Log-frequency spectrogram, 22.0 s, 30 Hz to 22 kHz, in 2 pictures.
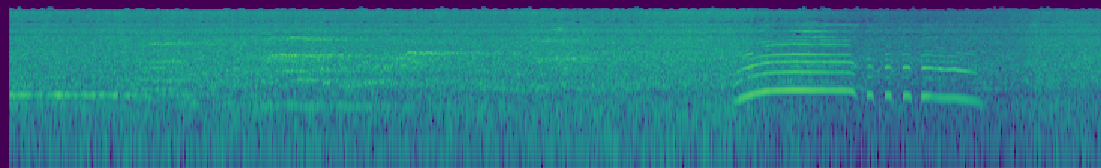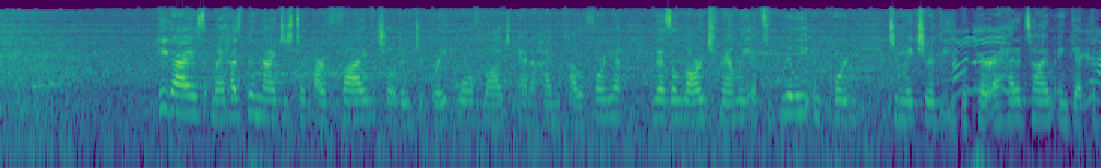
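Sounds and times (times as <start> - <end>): water rushing in pool: 0.1 - 22.0
children's voices echoing: 12.6 - 22.0.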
